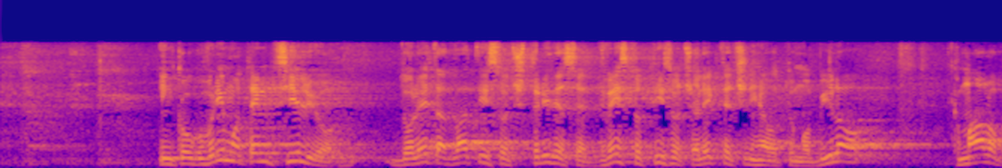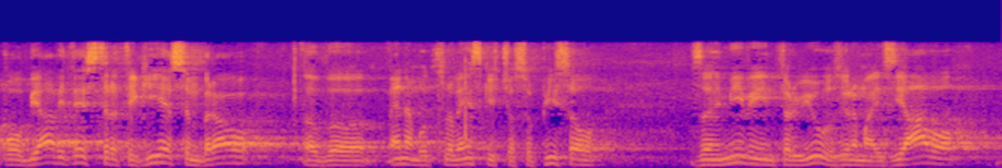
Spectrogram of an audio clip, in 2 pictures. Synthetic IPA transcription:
iŋkɔɡɔʋɔɾiːmɔt̪emt̪siːljud̪ɔleːt̪ad̪ʋaːt̪isɔt͡ʃt̪ɾiːd̪ɛsɛt̪̚d̪ʋeːst̪ɔt̪is̬ɔt͡ʃɛleːk̚t̪ɾit͡ʃnixawt̪ɔmɔbiːlɔw | kmaːlɔpɔːbjaːʋit̪eːst̪ɾat̪ɛɡijɛsəmbɾawʋəɛːnɛmɔt̪slɔʋeːnskixt͡ʃasɔpiːsɔw | zanimiːʋiːnt̪ɛɾʋjuɔziːɾɔmaizjaːʋɔ

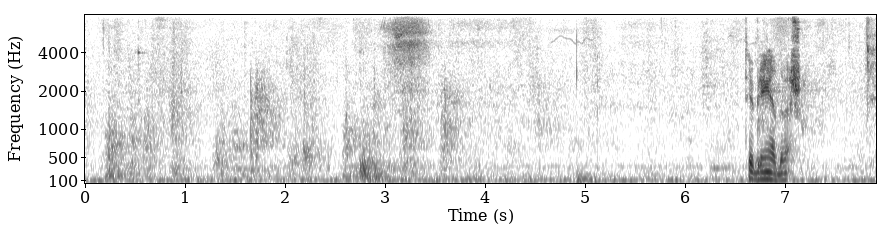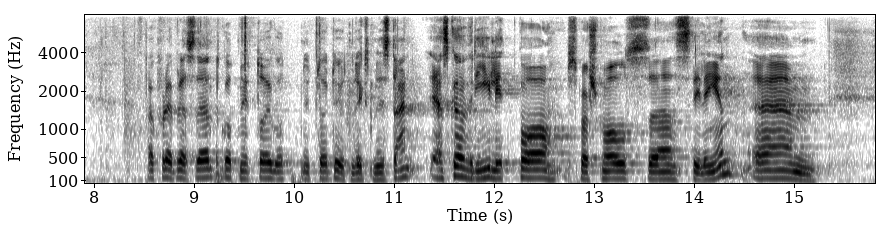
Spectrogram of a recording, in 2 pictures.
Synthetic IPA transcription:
t̪ʰɪbɾɪŋeːd̪əʋæʂ | t̪ʰɑkːfɔɖeːpʰɾɛsɪd̪ɛnt̪ɡɔt̪ːnʏt̪ːɔɡɔt̪nʏt̪ːoːəʈ̪ɪʉːt̪n̩ʏksmɪnɪst̪æːəɳjæɪskɑʋɾiːlɪt̪ːpʰɔspœʂmoːlst̪ɪlːɪŋən

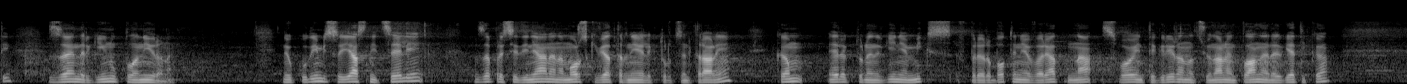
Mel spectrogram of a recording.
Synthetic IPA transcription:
t̪izɐɛnɛɾɡ̟ijnoplˠɐniɾɐnɛ̰ | nɛopxod̪imisəjasnit̪sɛli | zɐpɾisejd̪inʲavɐnɛnɐmɔɾskivʲjat̪əɾniɛlɛk̚t̪ɾot̪sɛnt̪ɾalikəm | ɛlɛk̚t̪ɾoɛnɛɾɡ̟ijnijəmiksfpɾɛɾɐbɔt̪ɛniəvɐɾʲiant̪nɐsvɔjəint̪ɛɡɾiɾənːɐt̪sionalɛnplˠanːɐɛnɛɾɡɛt̪ikə

